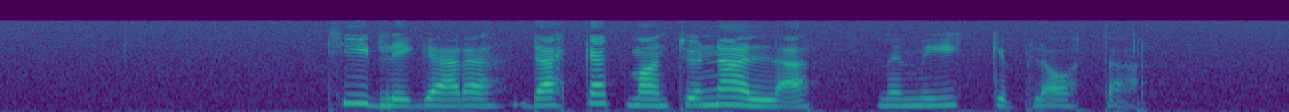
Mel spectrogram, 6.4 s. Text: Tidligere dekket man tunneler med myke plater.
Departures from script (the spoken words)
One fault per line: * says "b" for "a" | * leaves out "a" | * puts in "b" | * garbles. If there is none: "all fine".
all fine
